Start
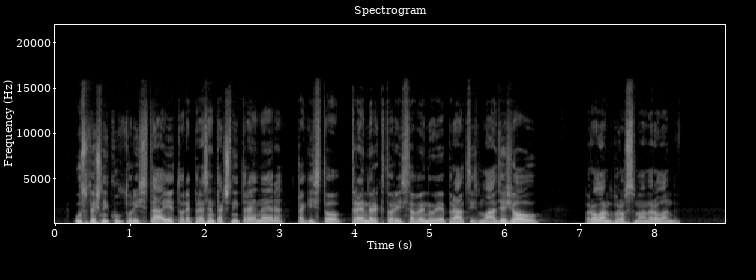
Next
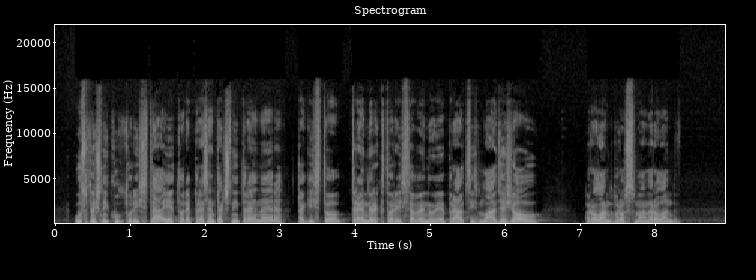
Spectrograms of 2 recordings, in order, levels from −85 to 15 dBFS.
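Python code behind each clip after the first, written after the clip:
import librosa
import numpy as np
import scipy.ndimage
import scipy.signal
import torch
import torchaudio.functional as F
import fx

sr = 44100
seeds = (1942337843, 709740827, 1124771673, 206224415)

y = scipy.signal.sosfilt(scipy.signal.butter(2, 52.0, 'highpass', fs=sr, output='sos'), x)
y = fx.low_shelf_res(y, sr, hz=170.0, db=-12.5, q=1.5)
y = fx.spectral_comp(y, sr, ratio=2.0)
y = y * 10.0 ** (-4.5 / 20.0)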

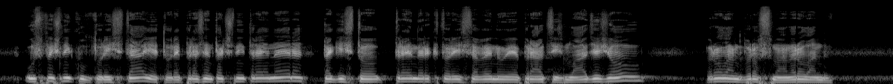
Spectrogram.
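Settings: y = fx.curve_eq(x, sr, hz=(100.0, 190.0, 300.0, 460.0, 1100.0, 1700.0, 3800.0, 6500.0), db=(0, -4, 6, -23, -30, 9, -24, -12))
y = fx.rider(y, sr, range_db=10, speed_s=0.5)
y = fx.quant_dither(y, sr, seeds[0], bits=12, dither='none')
y = y * 10.0 ** (3.0 / 20.0)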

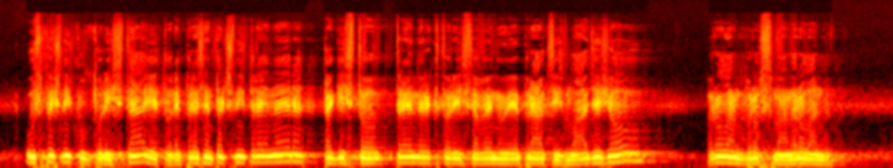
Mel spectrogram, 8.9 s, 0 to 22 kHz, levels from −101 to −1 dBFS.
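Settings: y = fx.echo_feedback(x, sr, ms=134, feedback_pct=37, wet_db=-16)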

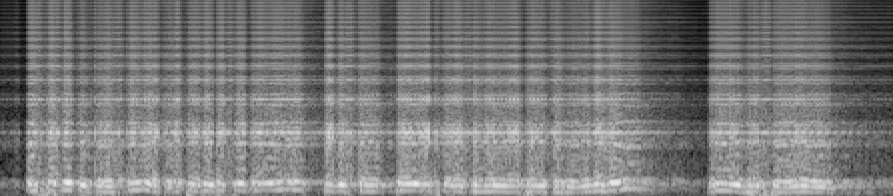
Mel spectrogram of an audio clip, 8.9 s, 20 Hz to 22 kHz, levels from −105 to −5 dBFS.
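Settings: y = np.r_[np.sort(x[:len(x) // 32 * 32].reshape(-1, 32), axis=1).ravel(), x[len(x) // 32 * 32:]]
y = fx.rev_plate(y, sr, seeds[1], rt60_s=2.4, hf_ratio=0.9, predelay_ms=115, drr_db=16.5)
y = fx.detune_double(y, sr, cents=16)
y = y * 10.0 ** (6.5 / 20.0)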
